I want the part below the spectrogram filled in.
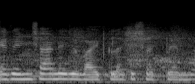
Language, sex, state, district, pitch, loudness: Hindi, female, Jharkhand, Jamtara, 240 Hz, -24 LUFS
